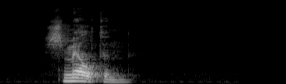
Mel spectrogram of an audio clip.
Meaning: 1. to melt 2. to smelt
- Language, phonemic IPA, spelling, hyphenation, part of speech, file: Dutch, /ˈsmɛl.tə(n)/, smelten, smel‧ten, verb, Nl-smelten.ogg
